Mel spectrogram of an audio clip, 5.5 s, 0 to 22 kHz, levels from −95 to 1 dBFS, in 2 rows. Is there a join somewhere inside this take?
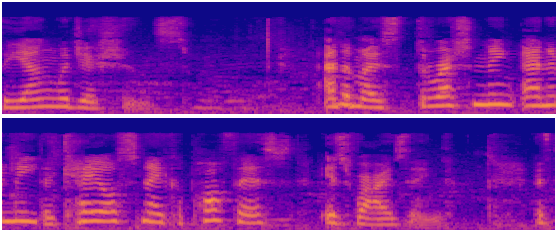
yes; 3 cuts; at 1.7 s, 2.9 s, 4.3 s

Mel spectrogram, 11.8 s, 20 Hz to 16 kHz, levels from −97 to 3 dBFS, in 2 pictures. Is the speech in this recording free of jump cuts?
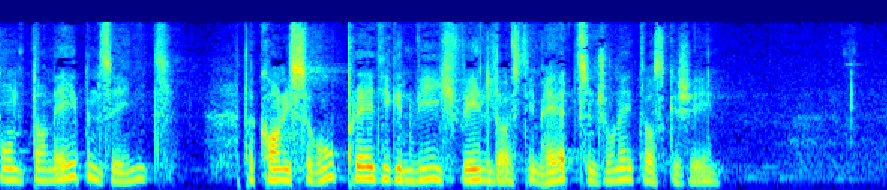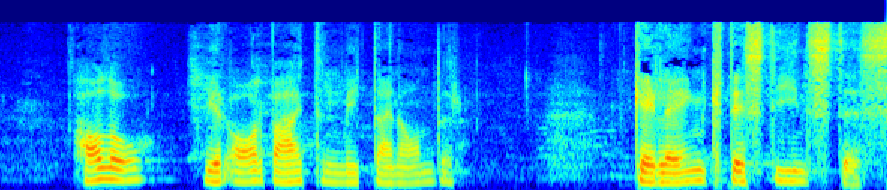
yes; 0 cuts

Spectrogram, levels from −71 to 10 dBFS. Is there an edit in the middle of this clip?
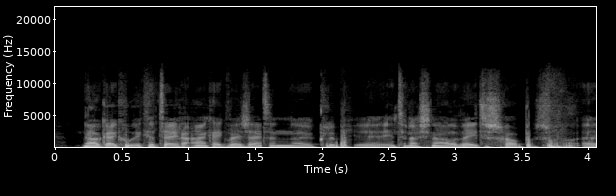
yes; 1 cut; at 1.6 s

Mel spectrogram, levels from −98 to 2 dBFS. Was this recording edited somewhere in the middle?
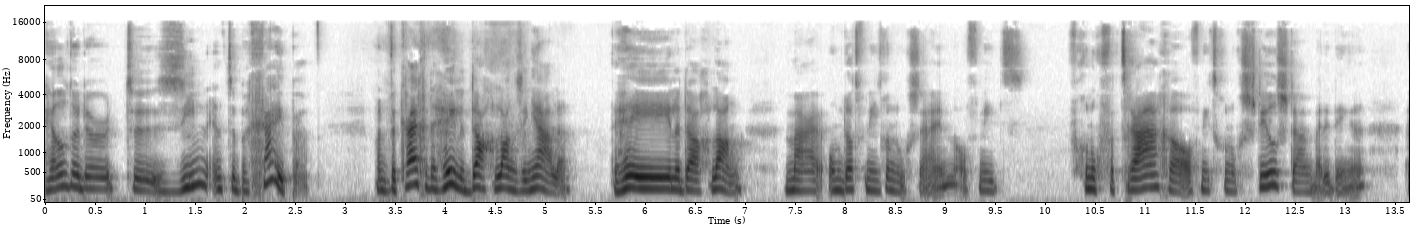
yes; 1 cut; at 8.4 s

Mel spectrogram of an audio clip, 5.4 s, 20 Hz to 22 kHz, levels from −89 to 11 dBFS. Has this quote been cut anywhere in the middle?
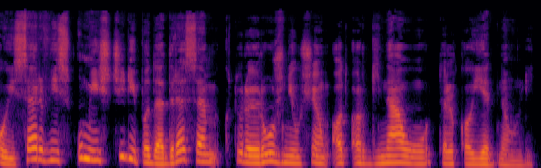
no; 0 cuts

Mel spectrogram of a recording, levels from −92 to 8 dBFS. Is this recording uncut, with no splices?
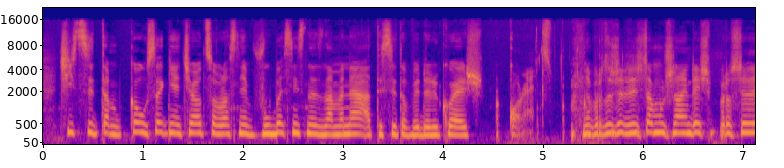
no; 1 cut; at 4.5 s

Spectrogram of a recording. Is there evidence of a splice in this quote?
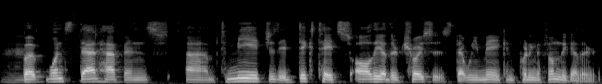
no; 0 cuts

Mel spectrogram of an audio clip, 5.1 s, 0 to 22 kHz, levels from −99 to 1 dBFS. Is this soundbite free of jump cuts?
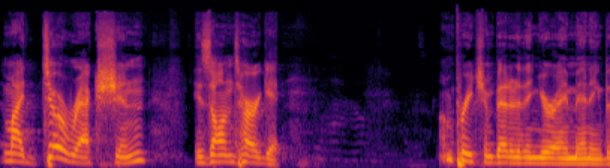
yes; 0 cuts

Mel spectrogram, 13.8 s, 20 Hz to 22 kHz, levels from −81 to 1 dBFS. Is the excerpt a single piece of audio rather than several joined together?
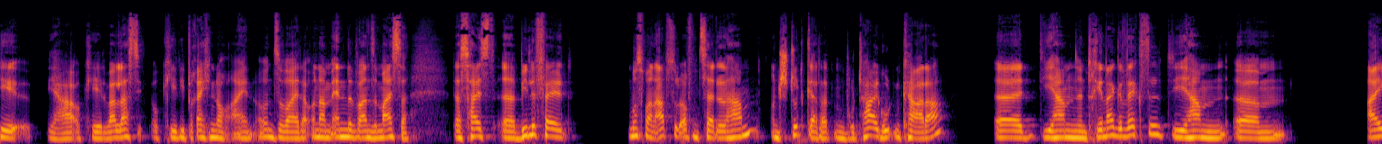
yes; 0 cuts

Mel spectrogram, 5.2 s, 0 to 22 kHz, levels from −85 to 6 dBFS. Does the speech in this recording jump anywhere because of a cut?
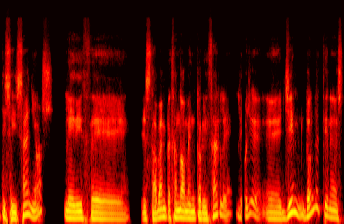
yes; 2 cuts; at 2.1 s, 3.6 s

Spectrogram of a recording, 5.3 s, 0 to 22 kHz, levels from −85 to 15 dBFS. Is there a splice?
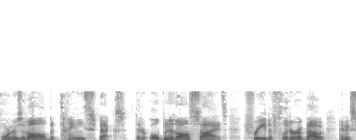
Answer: no; 0 cuts

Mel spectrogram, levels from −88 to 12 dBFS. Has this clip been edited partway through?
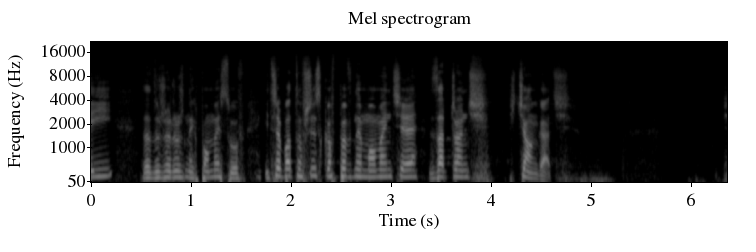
yes; 1 cut; at 3.3 s

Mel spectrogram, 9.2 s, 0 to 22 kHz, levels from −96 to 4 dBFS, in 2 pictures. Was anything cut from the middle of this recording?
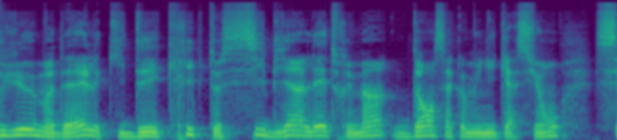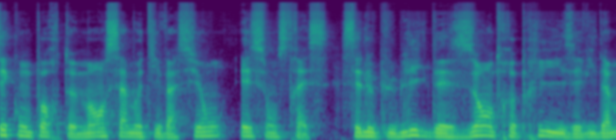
yes; 1 cut; at 7.1 s

